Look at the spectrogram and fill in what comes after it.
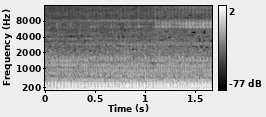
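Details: Invacare Perfecto oxygen concentrator just switched on: after startup beep, low even compressor hum with steady pulse and no knocks; running normally.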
